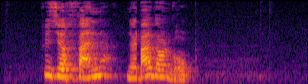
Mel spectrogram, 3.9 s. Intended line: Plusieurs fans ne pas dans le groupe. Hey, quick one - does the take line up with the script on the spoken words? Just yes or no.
yes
